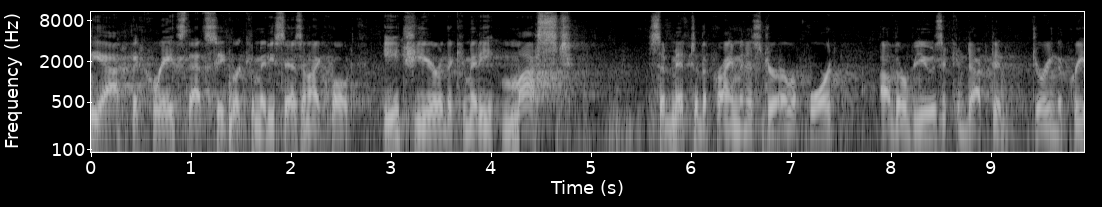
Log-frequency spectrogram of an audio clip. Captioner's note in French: voix de l'interprète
